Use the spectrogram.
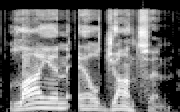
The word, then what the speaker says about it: Lion El'Jonson: Pin the pronunciation now because the audience will. It is Lion El'Jonson, and it is Caliban.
